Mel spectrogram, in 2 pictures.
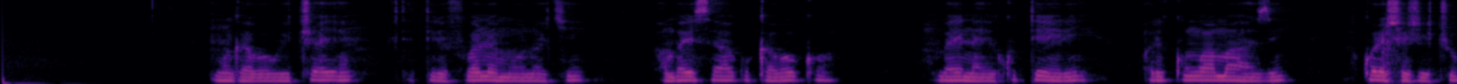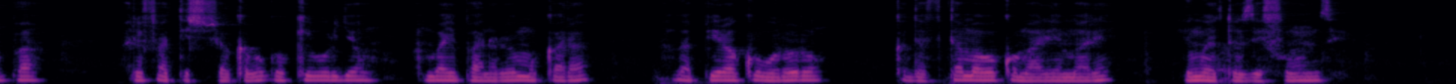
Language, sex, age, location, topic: Kinyarwanda, male, 25-35, Huye, health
